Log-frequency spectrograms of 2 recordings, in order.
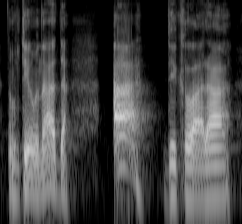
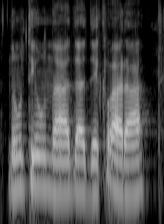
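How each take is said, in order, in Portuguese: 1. A palavra 'a' é dita em voz alta, quase gritada. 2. A palavra 'a' é dita de forma simples, sem ênfase.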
